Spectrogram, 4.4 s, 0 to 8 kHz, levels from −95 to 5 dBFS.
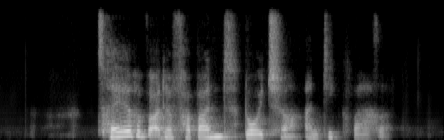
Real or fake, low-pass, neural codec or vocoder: fake; 7.2 kHz; codec, 24 kHz, 0.9 kbps, DualCodec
